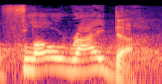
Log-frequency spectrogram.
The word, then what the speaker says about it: Flo Rida: And in seconds, it comes up, oh, Flo Rida. Which is spelled like Florida, only you split it in two, and then you sound real cool.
